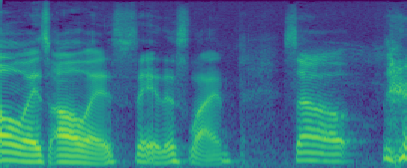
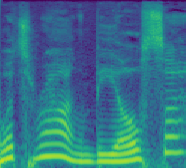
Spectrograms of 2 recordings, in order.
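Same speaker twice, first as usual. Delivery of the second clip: pitched-up female character voice; 5 semitones higher than usual. Retelling a movie scene, imitating the sidekick's delivery. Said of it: "The way she says it".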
